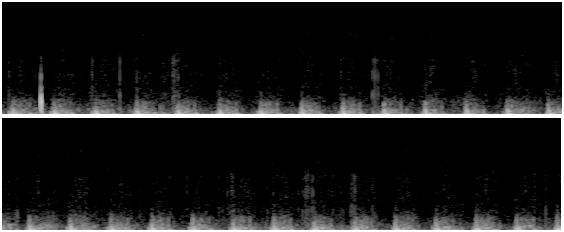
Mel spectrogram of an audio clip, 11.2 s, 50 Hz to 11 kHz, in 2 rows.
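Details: Compressed heart sounds: fast, mostly steady low heartbeats about 145 a minute with slight timing unevenness, turning irregular during breath-holding.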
